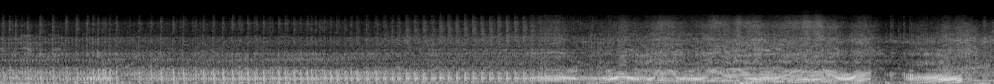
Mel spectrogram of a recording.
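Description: Enduro motorcycle engine, a Husqvarna TE250, running under way: a steady drone at first, then about halfway through the revs rise and fall several times as the throttle is opened and closed.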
